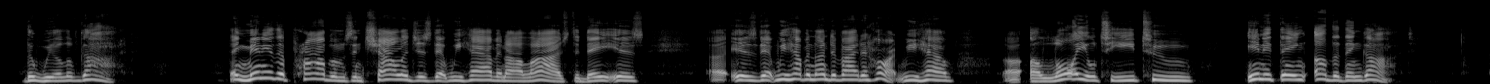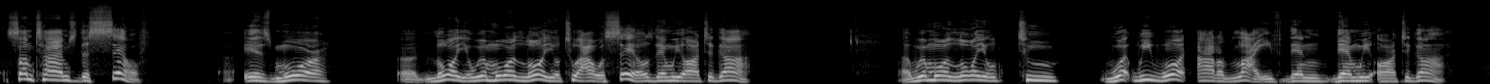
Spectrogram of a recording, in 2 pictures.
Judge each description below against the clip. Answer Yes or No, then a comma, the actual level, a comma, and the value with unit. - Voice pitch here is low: No, medium, 185 Hz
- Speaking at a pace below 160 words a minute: Yes, average, 145 wpm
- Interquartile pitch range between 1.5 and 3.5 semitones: No, average, 4.3 semitones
